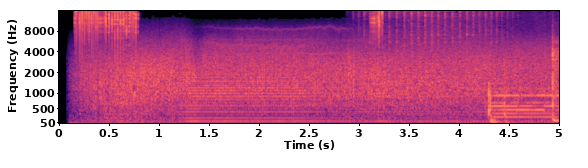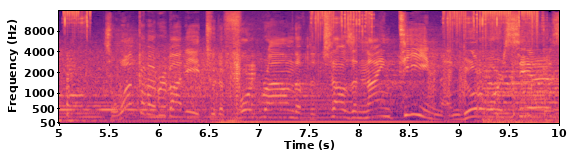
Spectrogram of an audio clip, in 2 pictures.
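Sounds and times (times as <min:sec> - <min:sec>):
humming tone: 0:00.5 - 0:10.0
steady low rumble: 0:02.6 - 0:10.0.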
